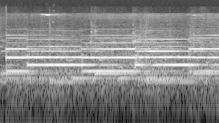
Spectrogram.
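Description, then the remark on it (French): An ambulance siren sounds loudly in the street, a steady tonal blare with regular shifts in pitch, continuous throughout and with no voices. “Ambulance dans la rue.”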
